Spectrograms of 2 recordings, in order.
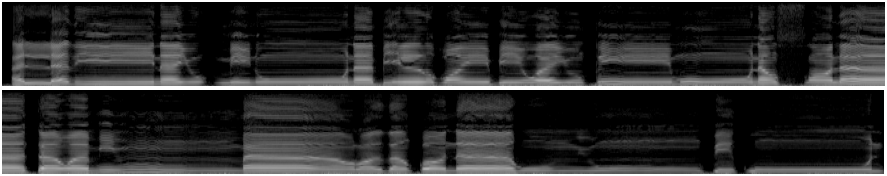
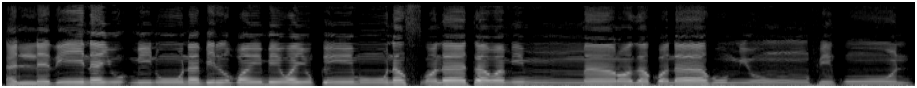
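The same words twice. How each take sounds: First: It is recited at a slow tempo. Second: It is recited at a fast tempo.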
